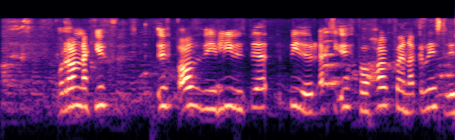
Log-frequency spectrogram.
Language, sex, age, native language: Icelandic, male, 40-49, Icelandic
